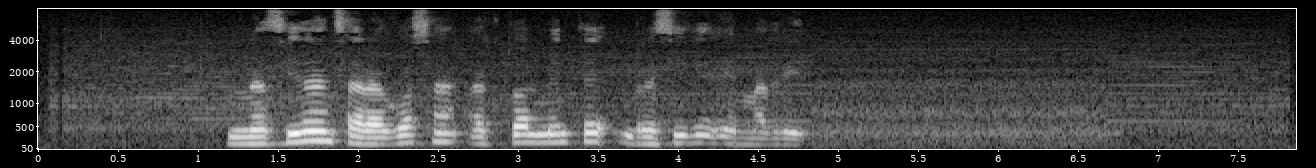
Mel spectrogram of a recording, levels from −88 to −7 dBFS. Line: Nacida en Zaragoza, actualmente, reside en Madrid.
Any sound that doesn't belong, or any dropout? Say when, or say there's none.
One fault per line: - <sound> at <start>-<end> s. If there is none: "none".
none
